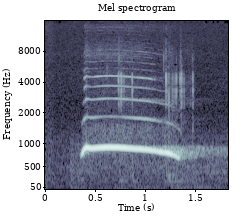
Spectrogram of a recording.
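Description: An owl call played back during a forest owl survey: a single clear, sustained hooting note lasting about a second. It drops slightly in pitch at the end and sounds alone.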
